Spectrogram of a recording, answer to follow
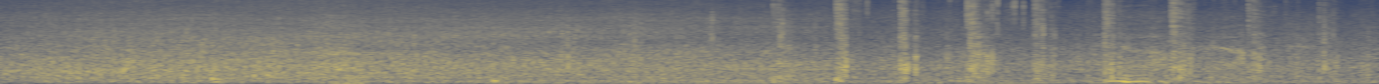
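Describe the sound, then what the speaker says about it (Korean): A stream flows beside a forest walking trail leading up to Bridal Veil Falls near Vancouver, a steady close rushing babble, joined in the second half by sharp scuffing footsteps and clicks. "옆에 시냇물도 이렇게 흐르고 있고"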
